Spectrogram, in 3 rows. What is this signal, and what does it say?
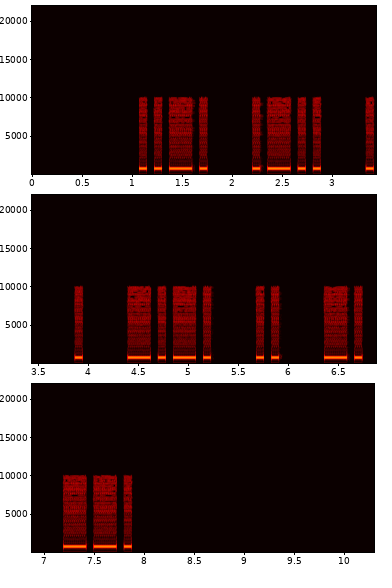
Morse code, heard as a keyed tone, about 16 wpm, spaced as for 11 wpm, 800 Hz. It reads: FLEECING
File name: FL / FL mp3s / FL Prefixes 3x2 sp @10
